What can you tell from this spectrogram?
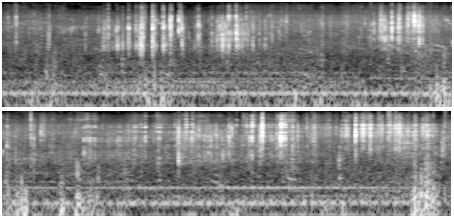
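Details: Steady low engine rumble and road noise fill the scene, with faint speech and no audible cat calls.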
